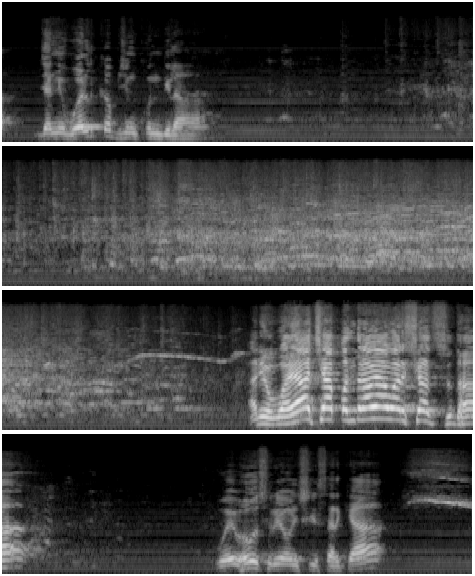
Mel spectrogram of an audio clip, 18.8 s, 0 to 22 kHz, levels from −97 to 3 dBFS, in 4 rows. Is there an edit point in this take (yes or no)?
no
